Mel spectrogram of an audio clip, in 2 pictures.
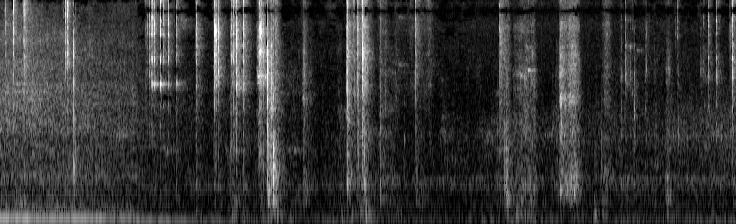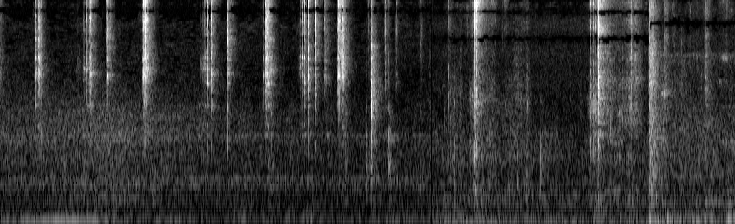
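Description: Scattered light clicks and taps of small plastic parts and wire leads being handled: a cordless drill's trigger switch and alligator-clip test leads. A faint low hum runs underneath, stronger for the first two seconds and again briefly around ten seconds in.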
